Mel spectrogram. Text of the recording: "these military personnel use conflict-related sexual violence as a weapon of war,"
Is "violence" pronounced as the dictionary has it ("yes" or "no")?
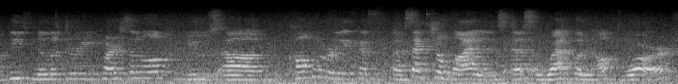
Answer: yes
